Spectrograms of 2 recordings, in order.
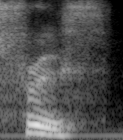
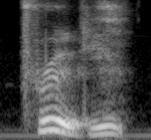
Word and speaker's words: Fruth: Oh, my name's Fruth. Faruth? Yeah, Rhymes with Oh. Ruth. Fruth.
